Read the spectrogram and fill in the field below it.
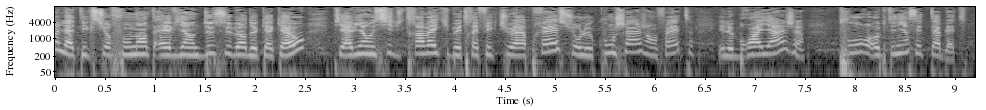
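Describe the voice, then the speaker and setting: A woman in her forties speaks at a crowded trade stand, explaining things in a lively way and asking questions back. She holds a handheld mic in a big indoor exhibition hall. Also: on the high side. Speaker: staff member at the stand. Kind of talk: live event interview.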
